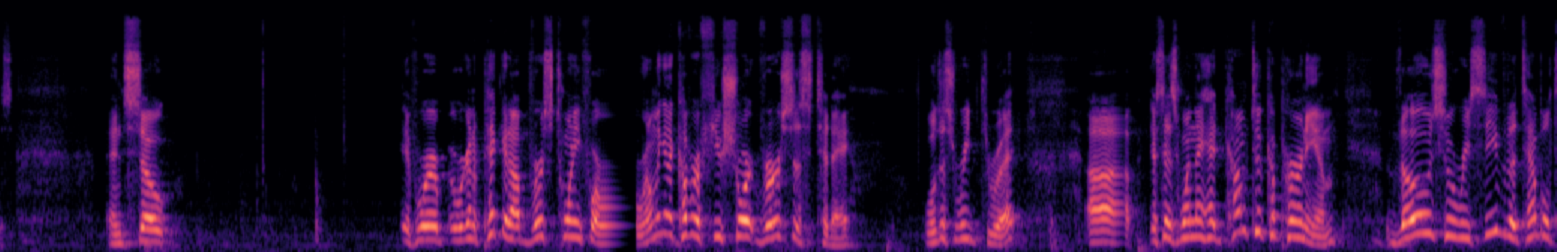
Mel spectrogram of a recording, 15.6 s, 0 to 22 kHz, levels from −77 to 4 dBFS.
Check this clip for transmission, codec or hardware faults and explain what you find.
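Two kinds of fault turn up here: a couple of call audio freezes and a jitter buffer speed-up near the end.

Call audio freezes at 6.01–6.39 s and 11.15–11.27 s: the sound stalls into a fading buzz for about 356 ms, then 102 ms, likely from packets held up until the jitter buffer ran dry. It resumes where it stopped, so nothing's lost, just delay added.

Jitter buffer speed-up from 14.47 to 15.44 s: after that built-up delay, the receiver trims repeated pitch-period-sized slices, about 50 ms in all, so the audio runs roughly 5% faster at unchanged pitch and feels slightly rushed.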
